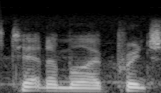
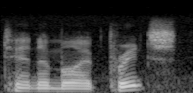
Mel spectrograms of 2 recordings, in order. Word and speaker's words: Tanamai Prince: Tanamai Prince to move in. We're told that's the way they want that one pronounced. Tanamai Prince.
